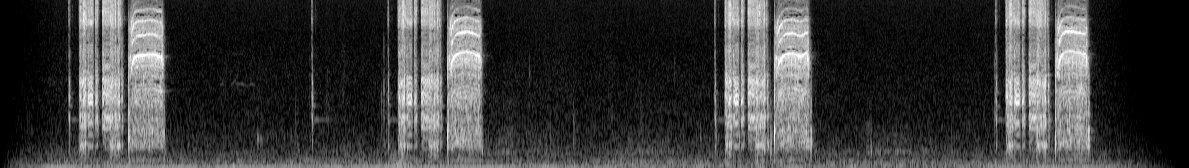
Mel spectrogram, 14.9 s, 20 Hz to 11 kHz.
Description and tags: Kamera, taskukamera, pokkari / Camera, photo camera, small pocket camera, automatic, film, shots, shutter, click, interior, a close sound (Samsung-Zoom)
Pieni taskukamera, muutama laukaus automaattiasetuksella. Sisä. Lähiääni. (Samsung-Zoom).
Äänitetty / Rec: Analoginen nauha / Analog tape
Paikka/Place: Suomi / Finland / Helsinki, studio
Aika/Date: 15.12.1995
